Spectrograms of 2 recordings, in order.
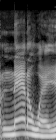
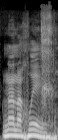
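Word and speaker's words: Nanaue: It's not Nanahue. It's not Nanaway. It's Nanahue.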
